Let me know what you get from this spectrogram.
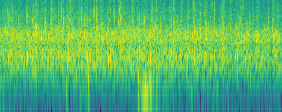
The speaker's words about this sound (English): So please join me in a round of applause again for Rebecca Huntley.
